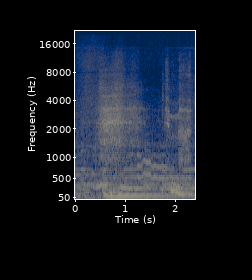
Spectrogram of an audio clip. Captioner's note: sighs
